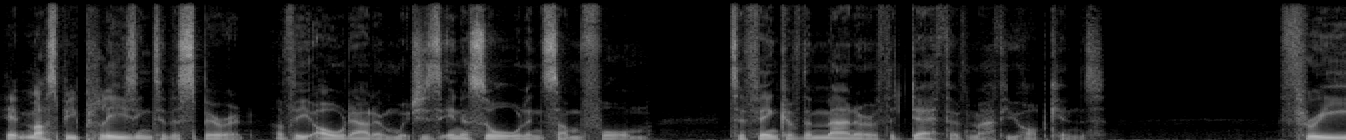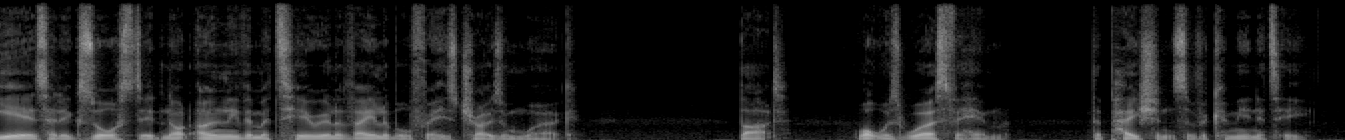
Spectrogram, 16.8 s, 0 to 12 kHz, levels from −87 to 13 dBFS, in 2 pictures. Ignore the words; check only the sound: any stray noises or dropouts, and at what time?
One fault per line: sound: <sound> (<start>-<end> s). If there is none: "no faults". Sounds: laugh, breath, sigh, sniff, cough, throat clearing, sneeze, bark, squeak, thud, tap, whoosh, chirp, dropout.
no faults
